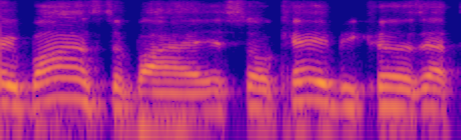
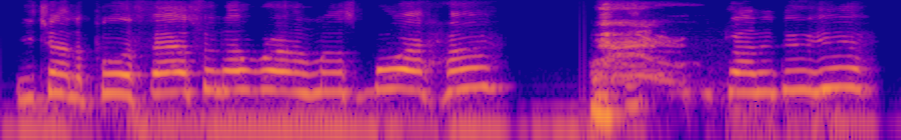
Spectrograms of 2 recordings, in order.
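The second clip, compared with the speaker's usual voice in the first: higher and mock stern, a put-on authority figure; mock corporate boss; 10 semitones higher than usual. Mocking how corporate America talks down to Bonds, in a high put-on voice. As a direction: lay into him like a condescending boss. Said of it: "corporate America type thing where it's like".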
